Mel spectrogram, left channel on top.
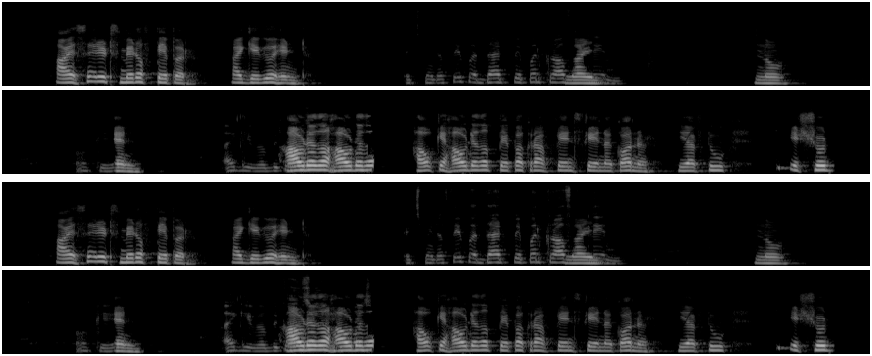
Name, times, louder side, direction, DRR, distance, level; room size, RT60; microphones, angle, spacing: voice 1, 0.5-1.9 2.3-3.1 5.6-6.0 7.5-7.9 9.8-10.1 11.5-12.4 12.8-16.1 16.4-17.0, left 1 dB, 15° left, 0.8 m, -31 dB
voice 2, 4.0-6.2 8.9-9.0 9.4-9.9 10.9-12.4, right 2 dB, 45° right, 1.8 m, -45 dB
head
